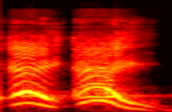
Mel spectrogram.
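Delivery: a loud, retold hey, hey; calling out. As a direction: call out to get their attention. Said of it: "So he cried".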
